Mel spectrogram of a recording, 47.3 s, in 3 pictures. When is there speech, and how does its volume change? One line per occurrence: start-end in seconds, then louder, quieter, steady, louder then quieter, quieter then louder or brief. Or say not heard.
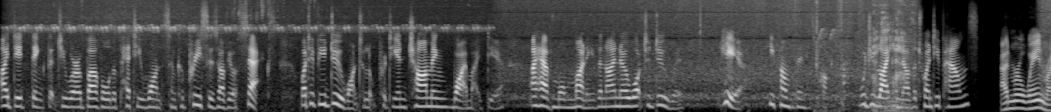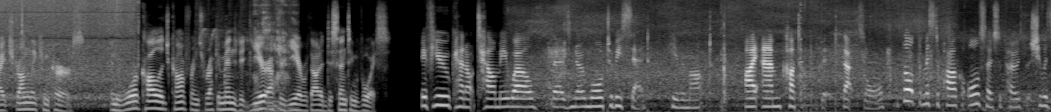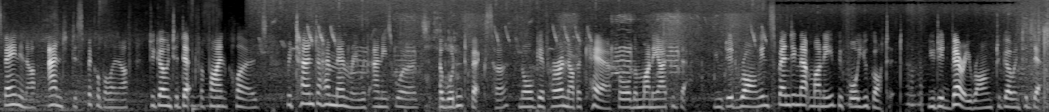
0.0-47.1 steady.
